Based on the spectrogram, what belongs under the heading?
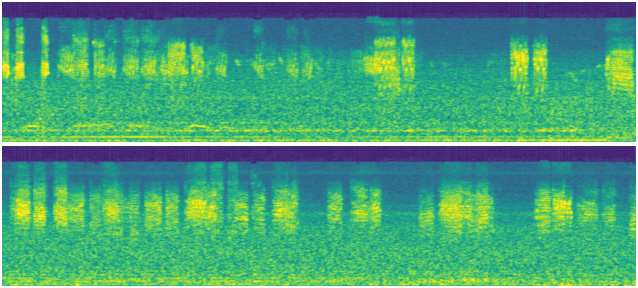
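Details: Sand martins calling around their breeding burrows in a small earth mound at a gravel-pit lake. Rapid dry chirrs come in irregular bursts, with a faint low engine-like drone in the background.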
